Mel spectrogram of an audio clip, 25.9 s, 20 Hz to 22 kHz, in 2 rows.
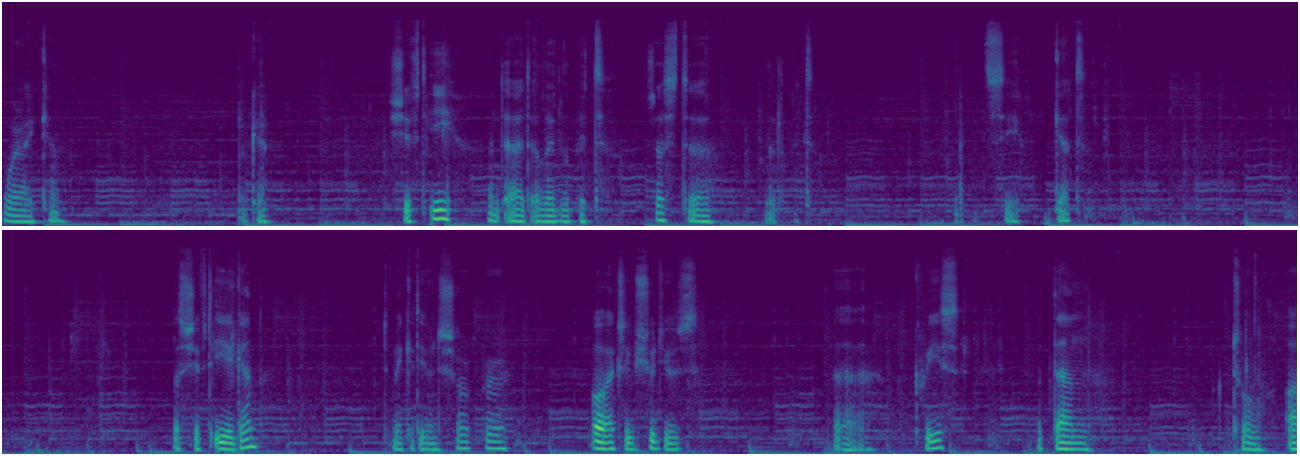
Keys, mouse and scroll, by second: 2.4 scroll up 4, 2.6-4.2 middle drag, 2.6 scroll, 4.2 shift+e, 7.2-8.3 drag, 8.3 Tab, 8.6 scroll, 9.0-10.2 middle drag, 10.2 click, 10.9 alt+shift+z, 11.1-11.7 middle drag, 11.7 alt+shift+z, 12.1-12.9 scroll up 2, 13.7 alt+shift+z, 15.0 shift+e, 22.0 click, 22.4-22.7 scroll down 2, 22.8 alt+shift+z, 23.0-25.9 middle drag, 23.4 alt+shift+z.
